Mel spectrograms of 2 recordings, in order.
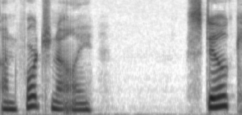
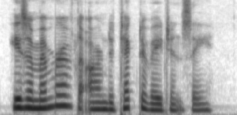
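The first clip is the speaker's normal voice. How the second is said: plain reading voice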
